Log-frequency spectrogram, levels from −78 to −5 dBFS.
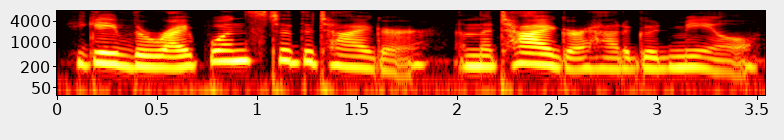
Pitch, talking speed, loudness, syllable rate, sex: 210 Hz, 255 wpm, -20 LUFS, 5.1 syllables/s, female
